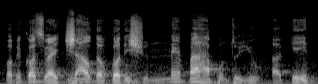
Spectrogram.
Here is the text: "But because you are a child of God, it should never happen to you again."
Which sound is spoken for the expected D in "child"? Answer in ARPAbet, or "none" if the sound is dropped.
D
